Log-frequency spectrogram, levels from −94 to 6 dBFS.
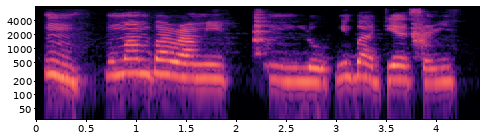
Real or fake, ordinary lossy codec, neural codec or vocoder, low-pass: real; none; none; 7.2 kHz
